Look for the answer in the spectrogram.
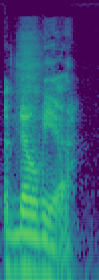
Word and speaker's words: Anomia: uh, A N O M I A. Anomia.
